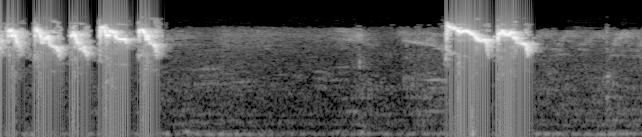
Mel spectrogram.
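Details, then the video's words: White-eye female and colony calling for training a male's song: a quick burst of four high falling whistles, a pause, then a two-note descending phrase. "Suara Pleci Betina dan Koloni Untuk Terapi Kicau Pleci Jantan"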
